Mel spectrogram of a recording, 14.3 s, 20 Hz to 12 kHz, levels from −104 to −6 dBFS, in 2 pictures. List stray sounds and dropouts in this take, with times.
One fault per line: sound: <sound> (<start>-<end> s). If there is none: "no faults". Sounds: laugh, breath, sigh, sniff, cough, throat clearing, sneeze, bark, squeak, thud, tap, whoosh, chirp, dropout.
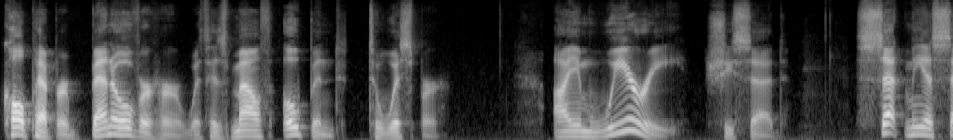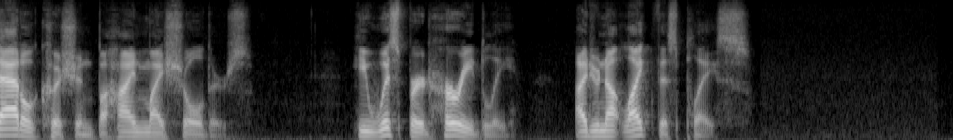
no faults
